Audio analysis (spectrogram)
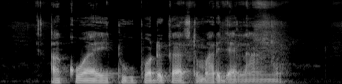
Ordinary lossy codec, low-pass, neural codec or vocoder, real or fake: none; none; none; real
